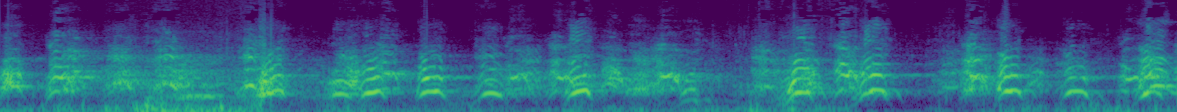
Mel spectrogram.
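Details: Several shelter dogs at an adoption center barking at a visiting TV crew; steady run of arched, tonal barks about twice a second, mixed voices with a few higher yelps.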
